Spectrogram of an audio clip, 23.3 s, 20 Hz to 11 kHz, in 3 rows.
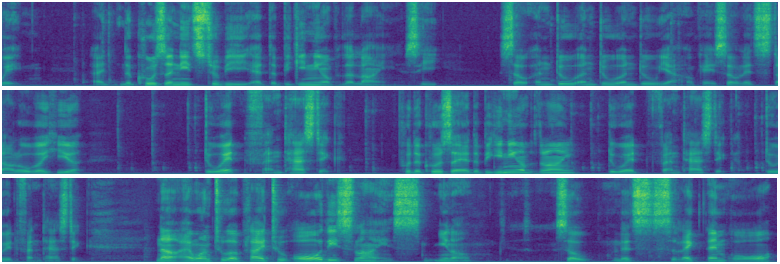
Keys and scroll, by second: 0.0-0.9 typing, 5.1 f, 5.4 f, 5.8 f, 6.6 d, 9.3-11.4 typing, 13.4-15.7 typing, 19.1-19.9 scroll down 4, 19.9 scroll down 3, 20.9-23.2 typing, 22.5 scroll down 1.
